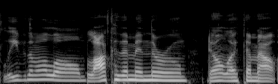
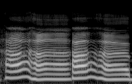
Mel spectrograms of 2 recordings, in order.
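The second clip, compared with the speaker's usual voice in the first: mock seated laugh, raised a little; mimicked laugh; 5 semitones higher, slower than usual. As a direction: imitate her contained "ha, ha" before the outburst. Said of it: "she's sitting down like".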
